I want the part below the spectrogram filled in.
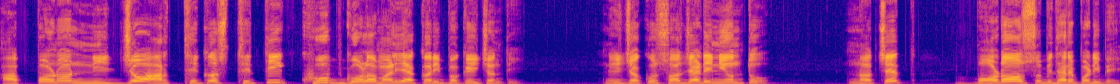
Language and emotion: Odia, angry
